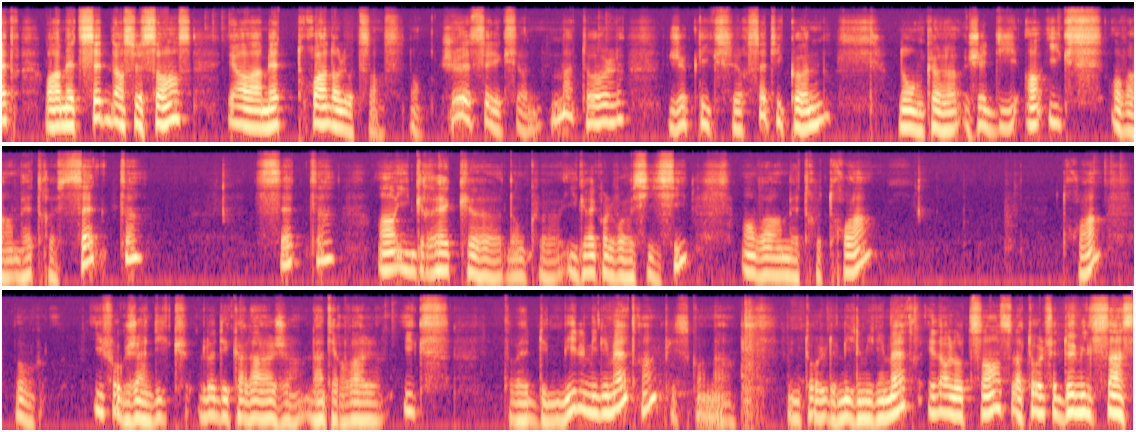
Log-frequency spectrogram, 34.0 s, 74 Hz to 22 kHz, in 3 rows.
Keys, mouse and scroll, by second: 5.6 click, 7.1 click, 12.3-12.8 scroll up 2, 13.3 scroll up 2, 20.4 scroll up 2, 20.9 click, 26.9 click, 28.4 0.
